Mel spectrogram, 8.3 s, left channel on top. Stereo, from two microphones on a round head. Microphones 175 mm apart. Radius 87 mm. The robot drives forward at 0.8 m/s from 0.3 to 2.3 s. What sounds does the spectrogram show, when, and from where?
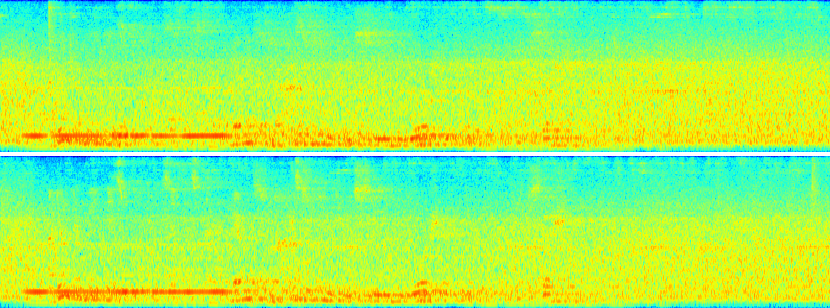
0.5 s a man speaking: 60° right (ahead or behind), 5 m; by 3.2 s 50° right (ahead or behind), 6 m
2.2 s a man speaking: 45° right (ahead or behind), 7 m; by 5.9 s 40° right (ahead or behind), 7 m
